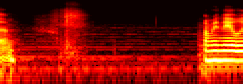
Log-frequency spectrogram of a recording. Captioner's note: sniffles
